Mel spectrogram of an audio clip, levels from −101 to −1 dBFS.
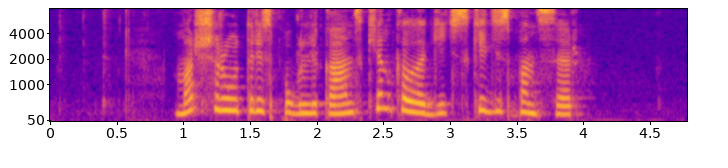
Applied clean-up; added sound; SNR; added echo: none; none; none; none.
